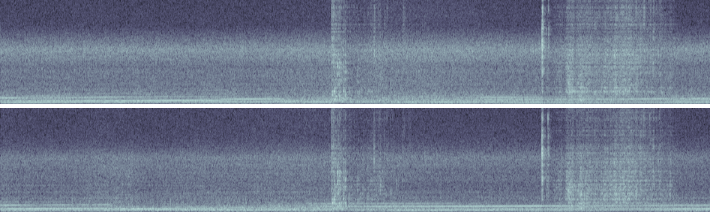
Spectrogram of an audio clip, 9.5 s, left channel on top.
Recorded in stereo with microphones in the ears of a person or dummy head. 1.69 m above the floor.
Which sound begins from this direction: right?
A splash, at 4.4 s.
